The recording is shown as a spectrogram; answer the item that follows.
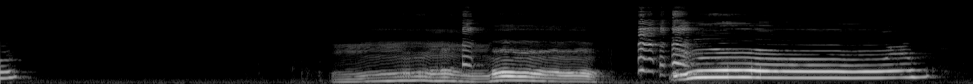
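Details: Male long-coat American Akita in Vaudreuil-Dorion, Quebec, Canada, on January 10, 2023, howling as his toy squeaks: a lower, wavering, yodelling howl, a brief break, then a higher, steady howl held for nearly three seconds.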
